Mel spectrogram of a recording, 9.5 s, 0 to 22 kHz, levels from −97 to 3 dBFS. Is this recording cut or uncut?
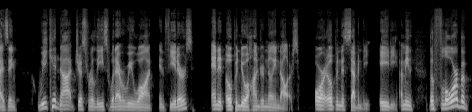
uncut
